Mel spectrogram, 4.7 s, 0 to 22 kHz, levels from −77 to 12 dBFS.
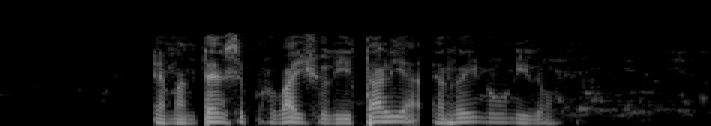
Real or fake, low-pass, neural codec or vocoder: fake; 7.2 kHz; codec, 16 kHz, 8 kbps, FunCodec, trained on Chinese and English, 25 frames a second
